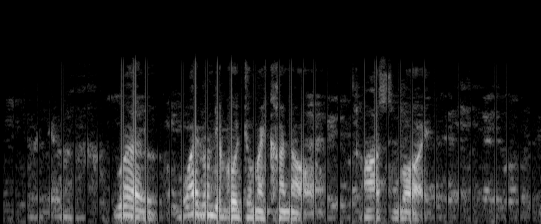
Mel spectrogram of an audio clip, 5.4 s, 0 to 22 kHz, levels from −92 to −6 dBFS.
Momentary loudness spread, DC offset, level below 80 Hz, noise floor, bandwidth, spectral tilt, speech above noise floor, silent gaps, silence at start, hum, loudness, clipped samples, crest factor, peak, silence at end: 22 LU; under 0.1%; -60 dBFS; -55 dBFS; 7.8 kHz; -7 dB/octave; 24 dB; none; 0.3 s; none; -31 LUFS; under 0.1%; 20 dB; -14 dBFS; 0.15 s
